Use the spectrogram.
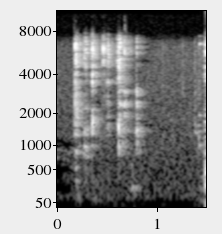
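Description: Quick burst of typing on a computer keyboard, a handful of light clicks close together in the first second, then a pause and one more key press at the end.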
